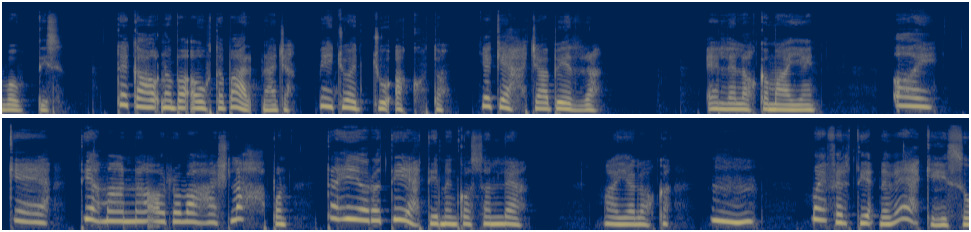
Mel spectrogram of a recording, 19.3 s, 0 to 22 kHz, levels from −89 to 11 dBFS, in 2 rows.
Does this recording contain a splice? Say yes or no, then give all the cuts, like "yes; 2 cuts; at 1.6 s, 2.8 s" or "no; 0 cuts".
no; 0 cuts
